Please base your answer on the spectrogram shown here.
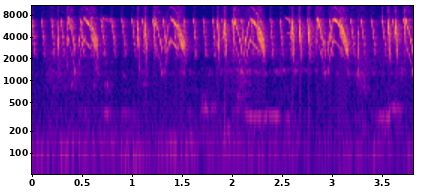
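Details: Ciblek gunung, the Sunda bush warbler, in ngebrem variation style for training competition birds: nearly continuous loud swooping, buzzy phrases layered over a fast high trill, with little pause.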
